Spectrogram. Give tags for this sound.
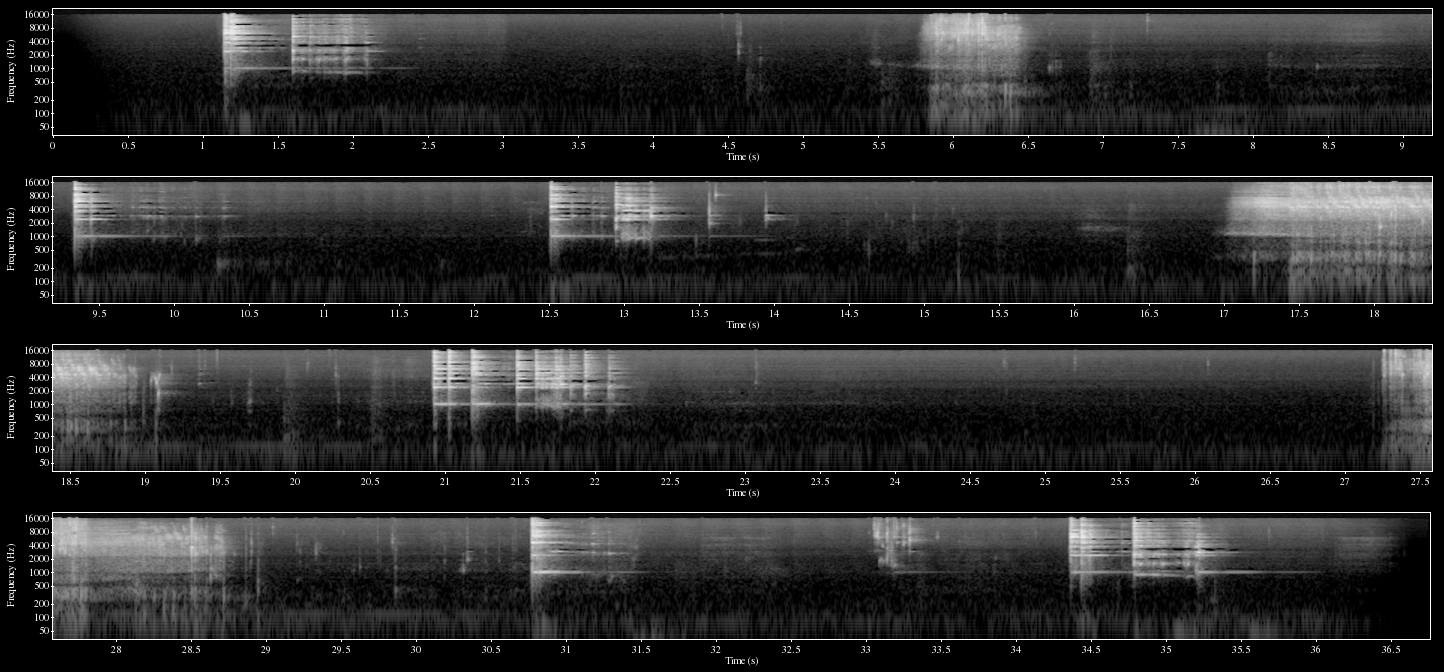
dish; porcelain; scrape; slurp; soup; spoon

